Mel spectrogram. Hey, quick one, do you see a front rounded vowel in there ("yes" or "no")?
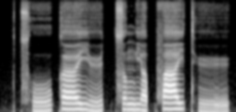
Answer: yes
